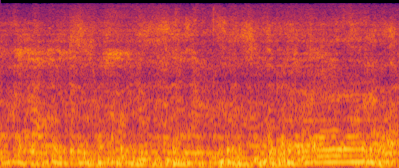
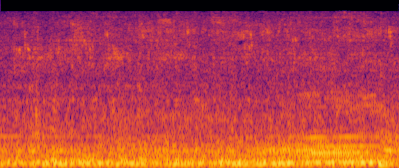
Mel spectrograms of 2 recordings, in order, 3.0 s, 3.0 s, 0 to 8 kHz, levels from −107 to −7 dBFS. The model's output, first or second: first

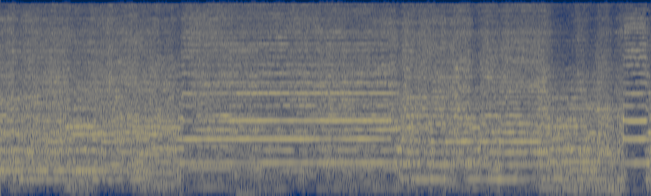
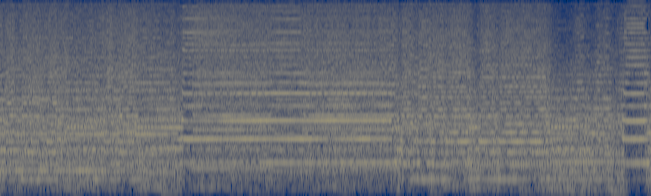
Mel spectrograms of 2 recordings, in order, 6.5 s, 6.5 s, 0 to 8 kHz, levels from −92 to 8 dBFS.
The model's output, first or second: first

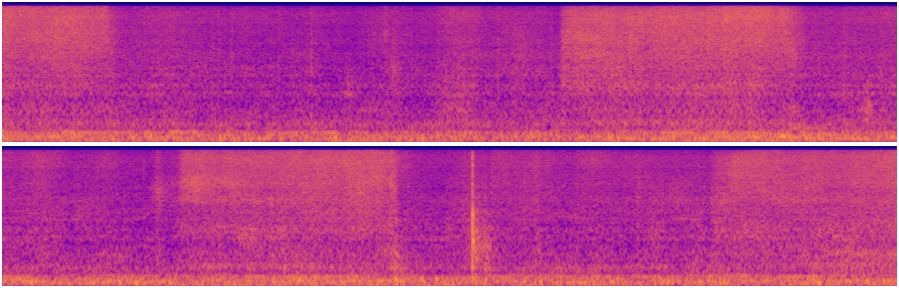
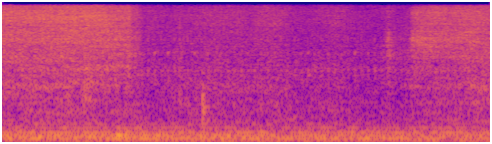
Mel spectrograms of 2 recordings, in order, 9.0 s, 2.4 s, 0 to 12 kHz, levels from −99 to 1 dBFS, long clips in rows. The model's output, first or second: first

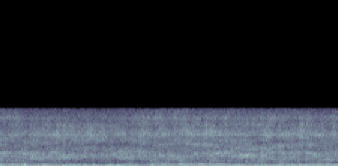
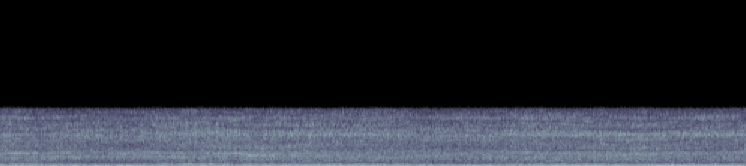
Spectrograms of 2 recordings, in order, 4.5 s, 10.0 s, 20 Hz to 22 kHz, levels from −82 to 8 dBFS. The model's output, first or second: first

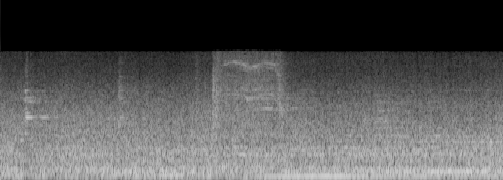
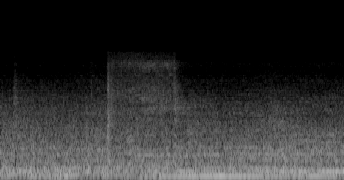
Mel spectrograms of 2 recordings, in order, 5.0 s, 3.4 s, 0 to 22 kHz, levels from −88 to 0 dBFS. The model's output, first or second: second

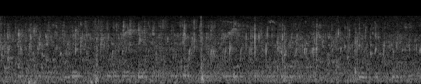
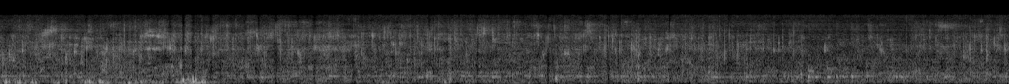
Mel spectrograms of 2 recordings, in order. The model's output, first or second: second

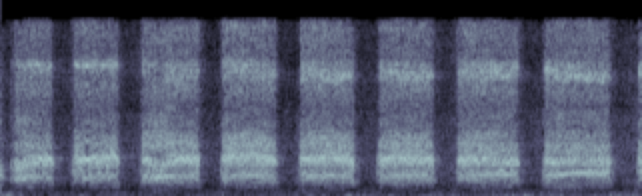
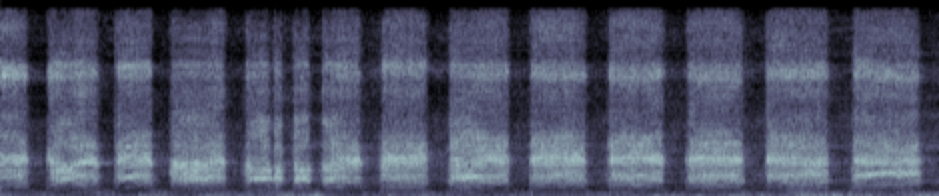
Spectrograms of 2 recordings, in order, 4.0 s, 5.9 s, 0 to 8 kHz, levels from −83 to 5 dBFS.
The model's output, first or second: second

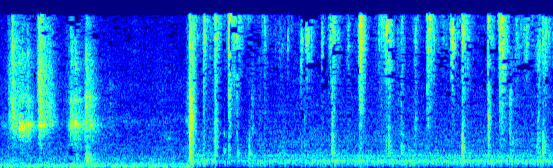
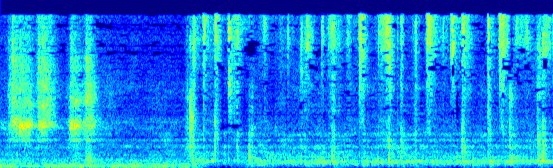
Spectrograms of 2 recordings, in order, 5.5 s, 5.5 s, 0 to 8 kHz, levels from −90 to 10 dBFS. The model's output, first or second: second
